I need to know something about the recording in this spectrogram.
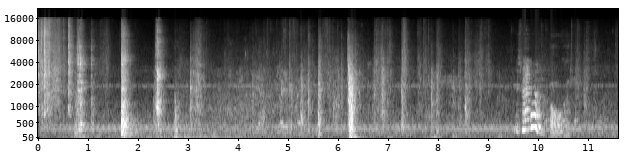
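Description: A metal lid clinks against a pot.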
